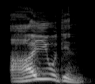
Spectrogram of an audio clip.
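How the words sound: It ends with an 'eye-o-deen' sound. "아이오딘은 영국식 발음이고"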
